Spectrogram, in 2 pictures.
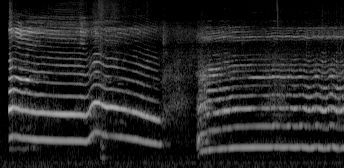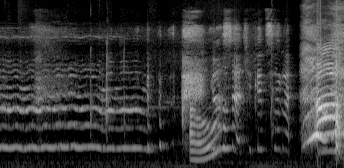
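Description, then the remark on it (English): A dog in a video posted on Twitter howls in long, sustained notes that waver with steady vibrato, pausing briefly between phrases before ending in a couple of sharper, rising yelps. “Okay, mine is actually a video tweet, which is why it's an honorable mention, but it's can't stop thinking about that dog singing with perfect vibrato.”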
